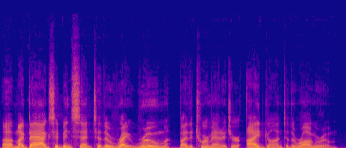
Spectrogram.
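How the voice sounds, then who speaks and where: A man's voice: fairly high pitch, normal speed, dry recording, clean studio sound. A man hosting a music history show, telling stories informally and reading quotes aloud in a chatty, often amused way.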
